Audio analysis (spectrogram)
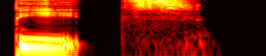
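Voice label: "beats", American English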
